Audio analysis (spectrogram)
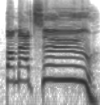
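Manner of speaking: high, slow, loud name call; excited greeting. Real, not acted. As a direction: sing out the name in delight.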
